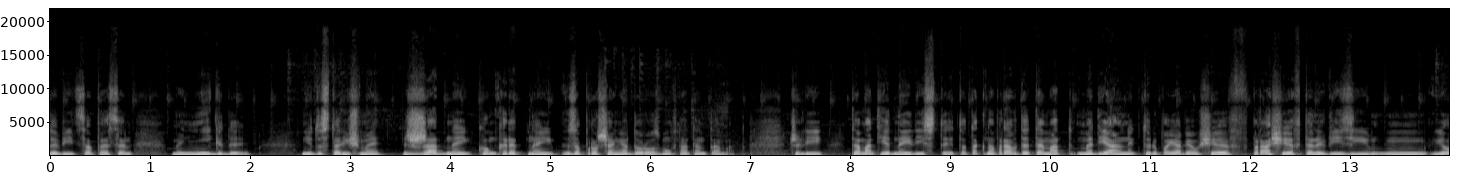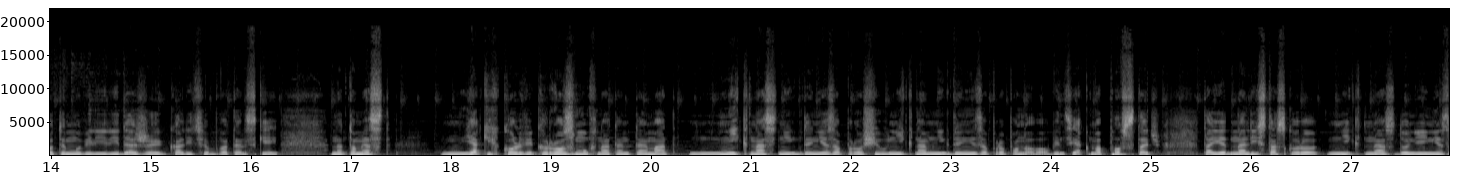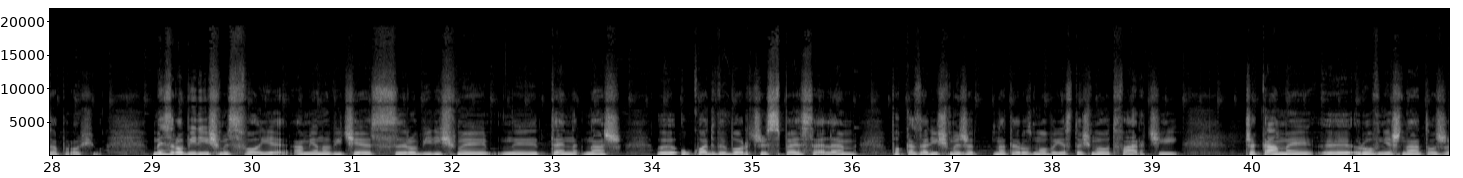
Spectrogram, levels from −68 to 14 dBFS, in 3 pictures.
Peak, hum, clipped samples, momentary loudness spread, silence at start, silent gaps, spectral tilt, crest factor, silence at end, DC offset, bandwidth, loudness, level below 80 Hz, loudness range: 0 dBFS; none; under 0.1%; 8 LU; 0 s; none; -6.5 dB/octave; 16 dB; 0 s; under 0.1%; 14 kHz; -16 LUFS; -38 dBFS; 3 LU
